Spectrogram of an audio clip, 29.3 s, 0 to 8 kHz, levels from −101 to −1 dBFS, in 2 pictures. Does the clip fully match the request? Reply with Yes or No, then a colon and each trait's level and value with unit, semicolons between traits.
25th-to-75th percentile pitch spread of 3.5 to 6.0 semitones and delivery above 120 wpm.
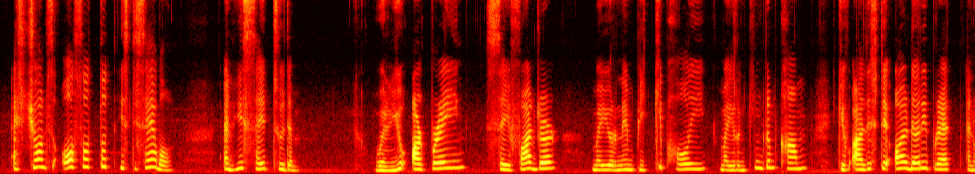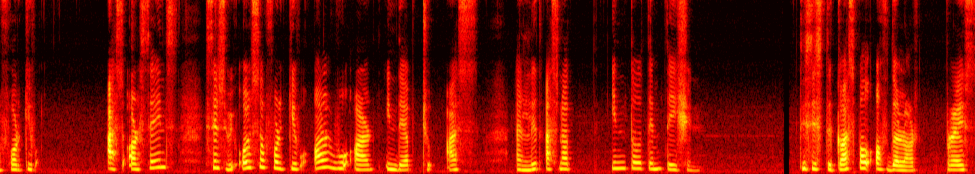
Yes: average, 4.2 semitones; average, 130 wpm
